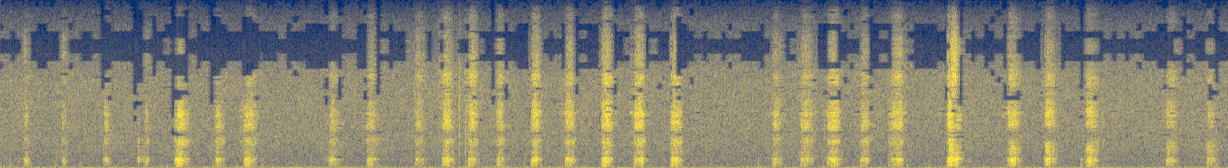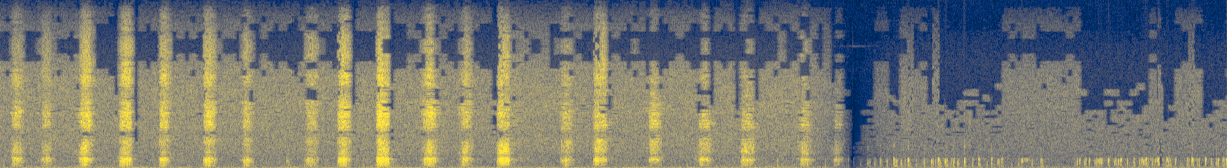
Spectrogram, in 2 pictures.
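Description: European hedgehogs snorting during courtship circling: a long run of short, sharp snorts, two to three a second, which stops suddenly near the end. A steady low hum runs under it.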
